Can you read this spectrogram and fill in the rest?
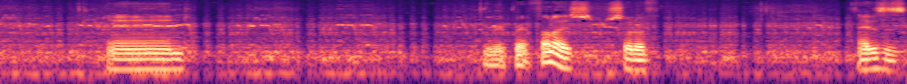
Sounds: speech, printer

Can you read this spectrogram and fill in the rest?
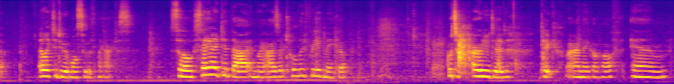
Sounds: inside a small room, speech

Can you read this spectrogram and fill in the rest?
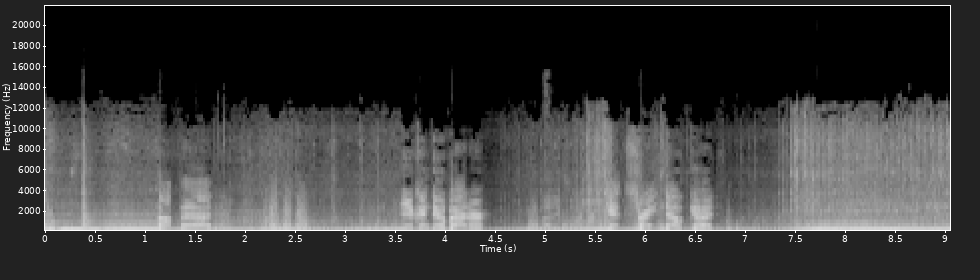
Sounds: car, vehicle, speech

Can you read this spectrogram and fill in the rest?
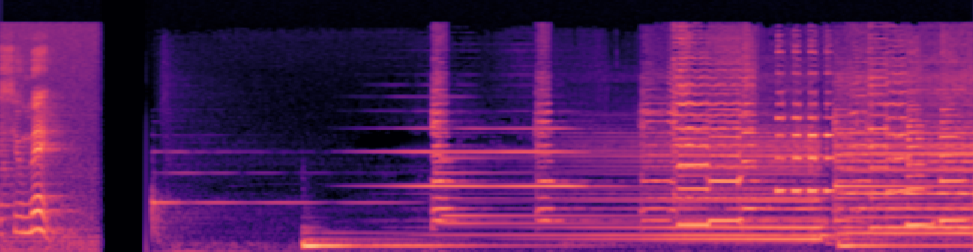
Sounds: speech, music, harpsichord

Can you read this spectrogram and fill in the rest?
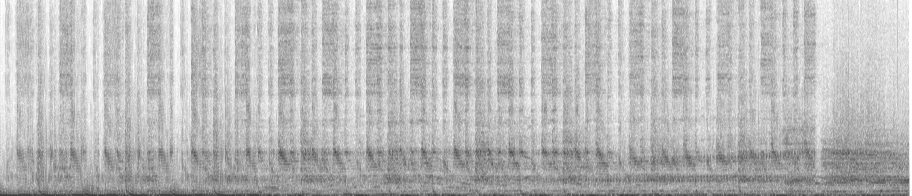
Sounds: music, techno, electronic music

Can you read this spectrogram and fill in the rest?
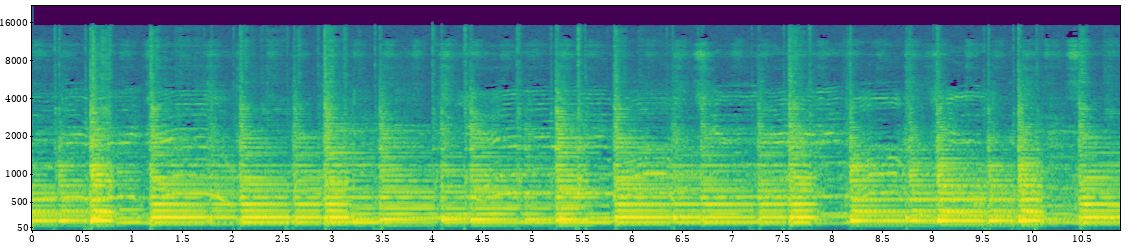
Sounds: acoustic guitar, musical instrument, plucked string instrument, guitar, strum, music

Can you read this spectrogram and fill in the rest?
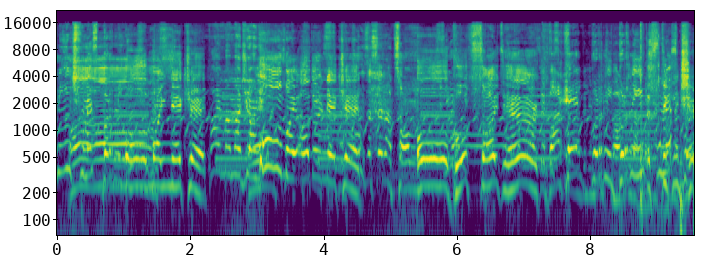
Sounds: speech

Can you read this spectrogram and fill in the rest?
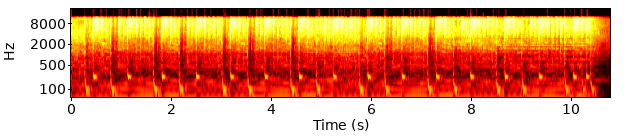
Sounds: music

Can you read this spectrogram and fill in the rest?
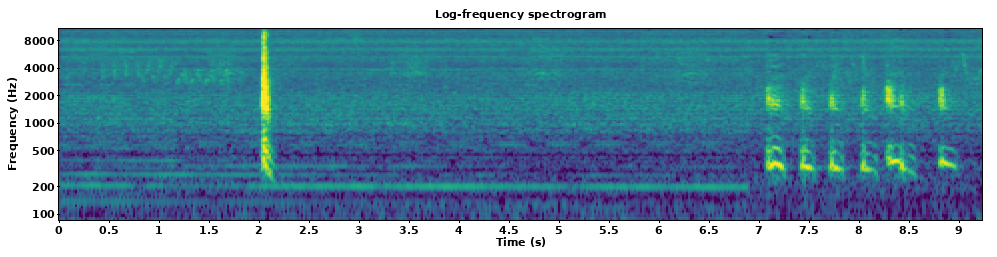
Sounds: frog

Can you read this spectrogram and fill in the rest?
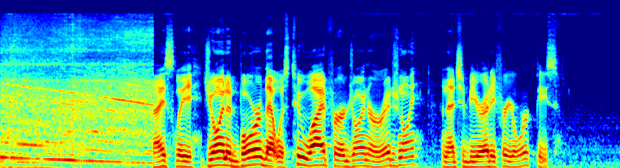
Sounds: planing timber

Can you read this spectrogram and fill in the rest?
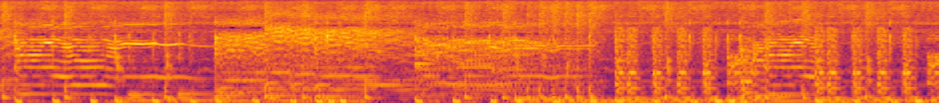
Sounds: music

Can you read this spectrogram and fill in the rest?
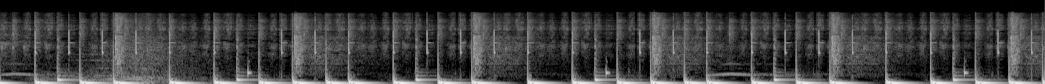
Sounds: drum, music, musical instrument

